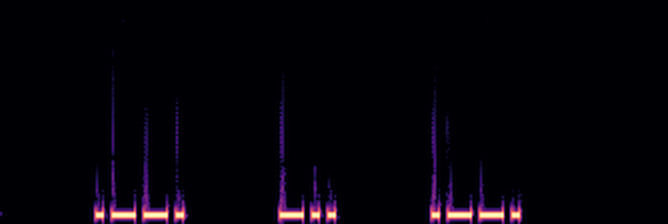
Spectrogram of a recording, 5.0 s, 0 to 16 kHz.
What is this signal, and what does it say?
Morse code, heard as a keyed tone, about 20 wpm, spaced as for 9 wpm, 700 Hz. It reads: PDP
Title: USA Call Signs - 5 Characters - 4x Character Spacing - 20wpm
